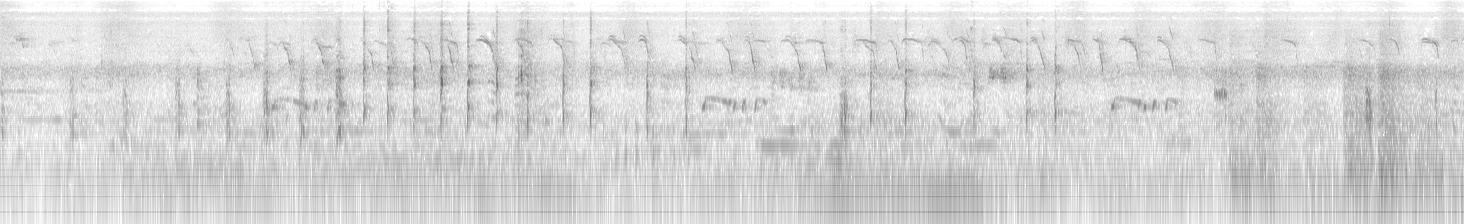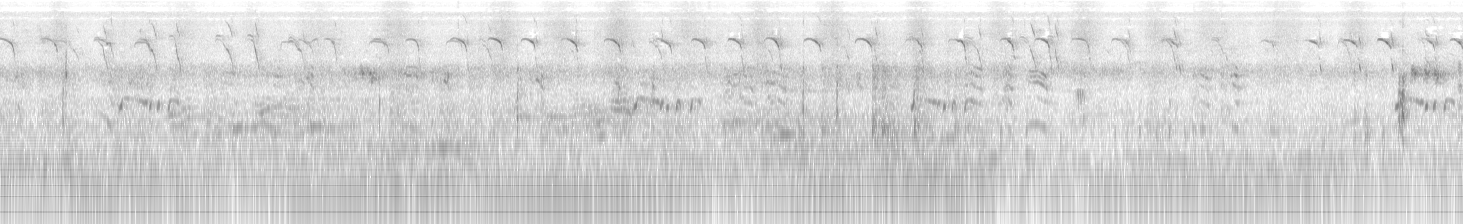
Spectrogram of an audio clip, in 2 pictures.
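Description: Chicks peeping in a steady run of short, high, falling peeps, about two or three a second, while a hen gives low clucks now and then. Sharp clicks stand out during the first several seconds.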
